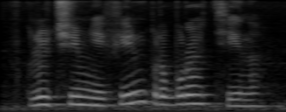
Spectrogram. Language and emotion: Russian, neutral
